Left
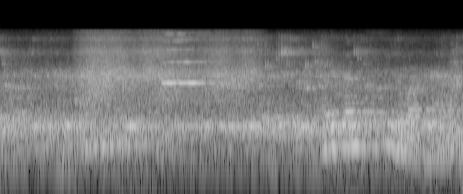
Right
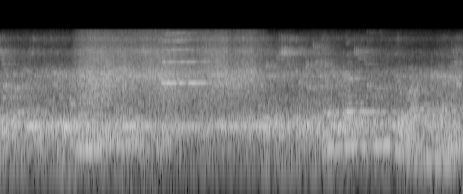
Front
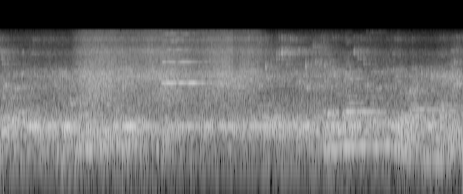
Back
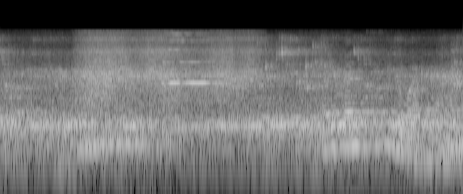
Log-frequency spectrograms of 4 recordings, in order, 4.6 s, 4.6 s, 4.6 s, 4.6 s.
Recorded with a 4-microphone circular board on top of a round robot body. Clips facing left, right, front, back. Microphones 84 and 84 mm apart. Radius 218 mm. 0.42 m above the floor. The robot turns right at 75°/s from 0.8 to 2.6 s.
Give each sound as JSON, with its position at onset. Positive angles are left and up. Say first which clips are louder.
{"t": 0.0, "sound": "running water", "louder": "right 2 dB, front 3 dB", "azimuth_deg": -35, "distance_m": 2.5}
{"t": 1.6, "sound": "a squeak", "louder": "left 4 dB, even", "azimuth_deg": 25, "distance_m": 3.5}
{"t": 3.2, "sound": "a man speaking", "louder": "left 2 dB, back 1 dB", "azimuth_deg": 140, "distance_m": 4.0}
